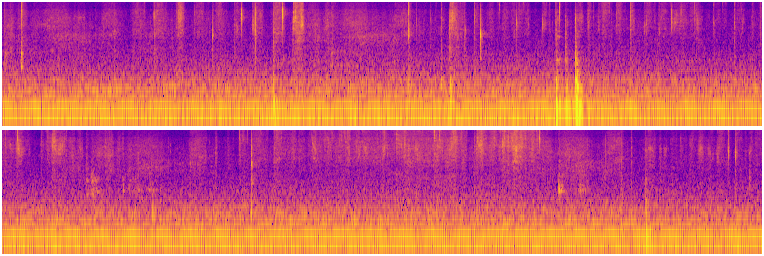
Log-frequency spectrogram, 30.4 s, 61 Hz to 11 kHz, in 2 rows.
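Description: Faint rubbing and scrubbing of a sponge working white cleaning cream over a glass-ceramic cooktop, with scattered small clicks and taps, the loudest about 5 and 11 seconds in. A steady low hum runs underneath.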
